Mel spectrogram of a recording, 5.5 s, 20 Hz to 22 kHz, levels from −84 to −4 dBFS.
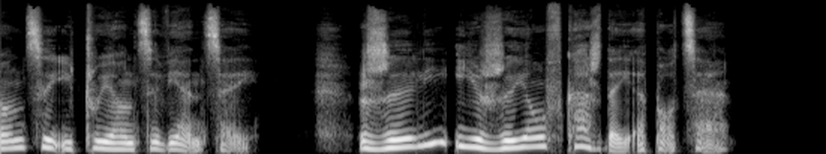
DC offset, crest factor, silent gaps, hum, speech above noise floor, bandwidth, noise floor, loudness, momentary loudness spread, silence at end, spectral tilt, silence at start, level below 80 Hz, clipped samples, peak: under 0.1%; 16 dB; none; none; 71 dB; 20 kHz; -90 dBFS; -19 LUFS; 8 LU; 0.65 s; -4.5 dB/octave; 0 s; -64 dBFS; under 0.1%; -4 dBFS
